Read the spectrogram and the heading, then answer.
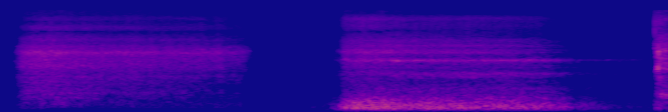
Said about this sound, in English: and you're breathing in and out slowly, and you're focusing on your breath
